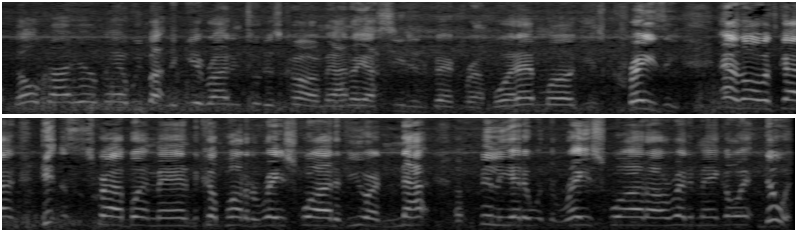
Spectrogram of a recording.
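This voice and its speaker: A man talks at a very fast pace with hardly any pauses, his pitch high and its variation ordinary. The sound is dry with no echo, over light background noise. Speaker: car vlogger. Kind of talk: casual vlog chat. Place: street. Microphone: phone near.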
